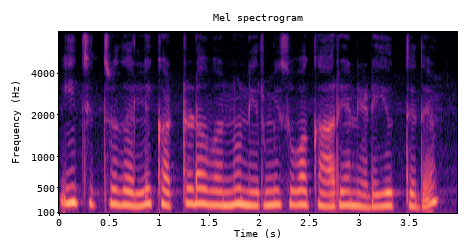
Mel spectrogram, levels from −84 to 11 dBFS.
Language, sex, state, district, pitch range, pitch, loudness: Kannada, female, Karnataka, Bangalore, 210-235 Hz, 220 Hz, -15 LUFS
